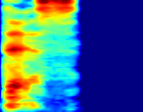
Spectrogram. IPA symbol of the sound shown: ð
